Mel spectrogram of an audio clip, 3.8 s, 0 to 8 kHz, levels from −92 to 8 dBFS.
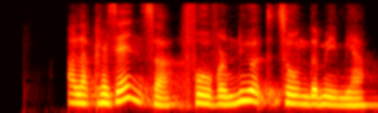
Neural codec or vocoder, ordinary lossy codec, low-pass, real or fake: codec, 16 kHz in and 24 kHz out, 0.9 kbps, LongCat-Audio-Codec, fine tuned four codebook decoder; MP3, 48 kbps; 7.2 kHz; fake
